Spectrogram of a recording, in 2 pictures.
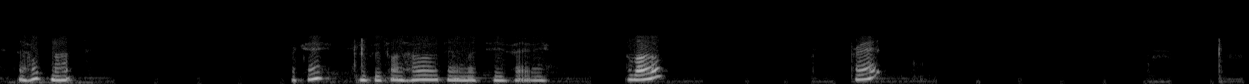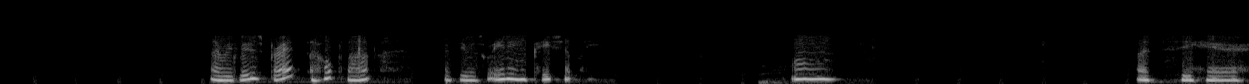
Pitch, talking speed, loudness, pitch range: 210 Hz, 70 wpm, -29 LUFS, 190-235 Hz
